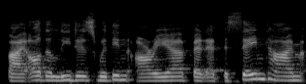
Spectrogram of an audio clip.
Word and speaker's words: AREAA: you so much everybody to pronounce this a-r-e-a-a in the correct way a lot of people you know pronounce it wrong yes is arya it stands for the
